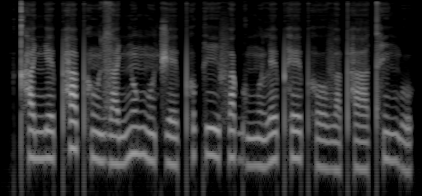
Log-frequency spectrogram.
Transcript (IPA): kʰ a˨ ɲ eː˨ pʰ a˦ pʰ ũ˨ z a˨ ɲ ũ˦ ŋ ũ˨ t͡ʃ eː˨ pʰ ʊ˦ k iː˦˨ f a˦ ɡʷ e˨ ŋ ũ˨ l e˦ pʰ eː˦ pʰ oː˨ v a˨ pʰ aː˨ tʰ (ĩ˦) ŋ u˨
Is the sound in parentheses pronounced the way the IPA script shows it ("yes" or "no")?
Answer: yes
